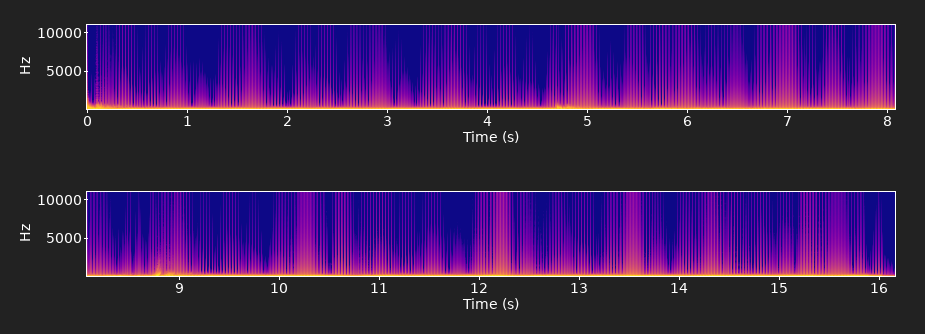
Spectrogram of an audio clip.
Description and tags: A deep drone.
